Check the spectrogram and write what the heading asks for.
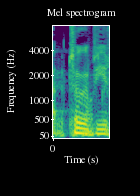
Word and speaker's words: Togepi: Togepi. Jetzt habe ich ihn, glaube ich, richtig ausgesprochen. – Ja, Togepi, richtig.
